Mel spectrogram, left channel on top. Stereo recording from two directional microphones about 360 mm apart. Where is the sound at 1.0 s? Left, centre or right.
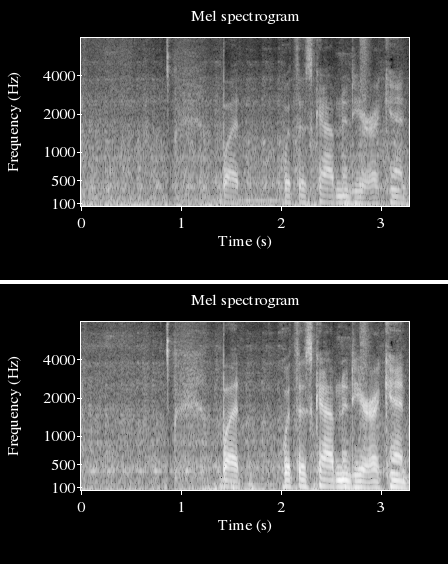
Right.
